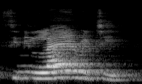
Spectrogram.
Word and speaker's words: similarity: longer education and here similarity is unfair not similar when it is a adjective similar so it is on here similar but when it comes to a noun similarity so i want you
